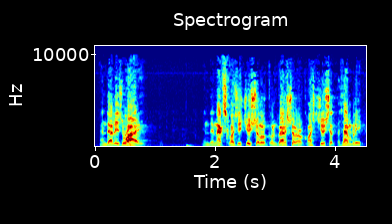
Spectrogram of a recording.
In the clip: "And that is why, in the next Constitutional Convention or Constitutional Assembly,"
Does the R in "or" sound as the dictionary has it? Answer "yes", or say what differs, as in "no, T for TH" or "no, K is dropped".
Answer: no, L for R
